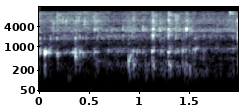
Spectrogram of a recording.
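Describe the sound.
Seltzer water being poured or opened, a faint, steady fizzing hiss of liquid with soft bubbling pops scattered through it.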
